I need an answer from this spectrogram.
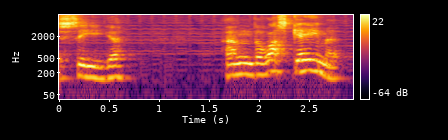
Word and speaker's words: Sega: confirmed by sega it's sega so there's no arguments no more i've told you what it is and you can now stop saying sega it's sega next we're going to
